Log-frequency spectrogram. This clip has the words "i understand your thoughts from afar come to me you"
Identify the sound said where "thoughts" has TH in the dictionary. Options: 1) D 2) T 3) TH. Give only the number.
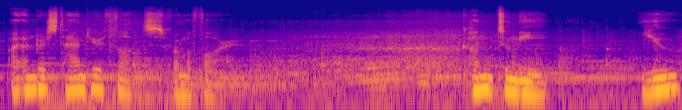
3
